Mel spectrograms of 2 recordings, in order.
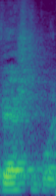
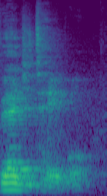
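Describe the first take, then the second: First: Some sounds are dropped in a reduced form. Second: Every letter and syllable is sounded out fully. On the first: This is how the speaker says it today. "I'm saying vegetable now" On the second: This is how the speaker was taught at school before. "back then it was vegetable. ... you have to pronounce each thing"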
